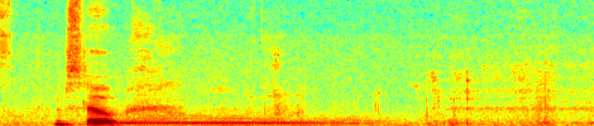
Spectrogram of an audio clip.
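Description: A young woman eats with soft, wet mouth sounds.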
